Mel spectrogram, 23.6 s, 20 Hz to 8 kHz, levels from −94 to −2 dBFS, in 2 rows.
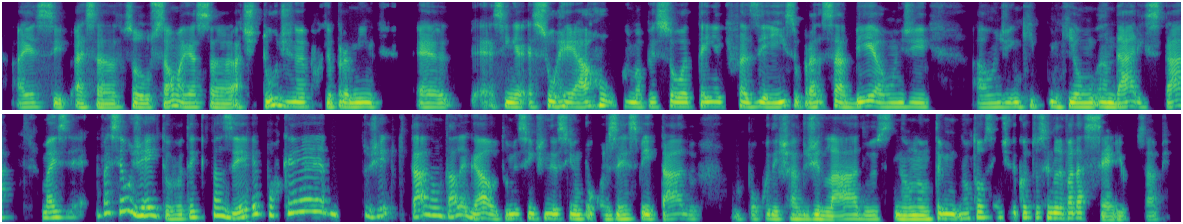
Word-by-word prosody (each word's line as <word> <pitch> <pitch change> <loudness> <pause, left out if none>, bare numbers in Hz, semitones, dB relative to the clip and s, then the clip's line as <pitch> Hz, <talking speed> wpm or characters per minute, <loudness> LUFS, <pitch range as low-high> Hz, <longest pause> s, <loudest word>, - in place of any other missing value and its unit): a 110 - -2
esse 115 -1 -2
a - - 0
essa 105 -1 -1
solução, 115 +6 +1
a 115 - +1
essa 115 0 0 0.2
atitude, 130 +6 0
né, 125 -1 +4
porque 120 -1 -4
pra 115 +1 0
mim, 120 +1 +4 0.4
eh, 115 -1 -1 0.3
é - - -8
sim, 120 - +3
é 115 - -2
surreal 125 -1 +2 0.3
que 130 - -6
uma 120 -1 +2
pessoa 120 0 +1
tenha 125 0 +2
que - - -19
fazer 120 0 +2
isso 120 +3 +2
pra 115 +1 -1
saber 125 +3 +2
aonde 120 -1 0 0.5
aonde 115 +2 -3
em 120 - +2
que 120 - -8
em 130 - +1
que 115 +2 +2
on 115 0 +3
um - - -5
andar 120 +2 +3
está. 120 +6 -3 0.3
Mas, 160 +1 +1
eh, 160 - -13 0.2
vai 280 - -2
ser 285 +3 +1
o 335 - 0
jeito, 210 - +3
eu - - -2
vou 115 - -1
ter 160 +7 +1
que 160 - -14
fazer, 190 - +2
porque 300 +8 0 0.4
do 200 - -4
jeito 190 +6 -6
que - - -25
tá, 240 - 0
não 215 -2 0
tá 195 - -2
legal, 180 - +1
eu 115 - -6
tô 120 - -7
me 125 - +3
sentindo, 130 0 0
assim, 125 0 +1
um 120 - +4
pouco 120 - -6
desrespeitado, 115 +1 0 0.4
um 110 - -13
pouco 110 +1 -8
deixado 110 0 -1
de 120 +2 +3
lado 110 +2 0
is 110 - -4
não 110 -1 +3
não 110 0 +4
tem 130 0 +4
não 130 +2 -2
tô 155 +2 +2
sentindo 155 0 -7
que 150 - +1
eu - - -2
tô 145 - -5
sendo 145 -1 +3
levado 140 +1 0
a 145 - +1
sério, 95 -7 -2
sabe? - - -11
120 Hz, 210 wpm, -20 LUFS, 115-145 Hz, 0.5 s, né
